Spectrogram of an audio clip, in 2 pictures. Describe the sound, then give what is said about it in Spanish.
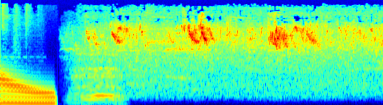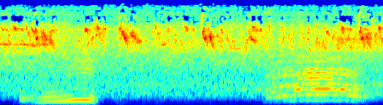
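A cow moos three times, low and drawn out, while walking in a meadow. Birds chirp faintly throughout. “Esto es una vaca que está paseando por el prado”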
